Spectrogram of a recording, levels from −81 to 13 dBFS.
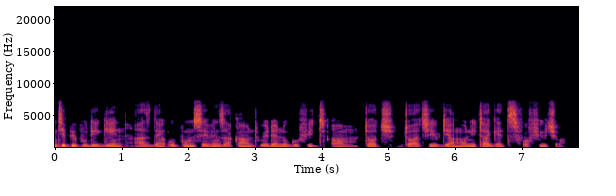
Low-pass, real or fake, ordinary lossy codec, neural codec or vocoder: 7.2 kHz; fake; none; codec, 16 kHz, 16 kbps, FreqCodec, smaller model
